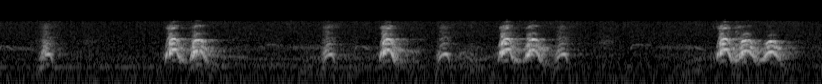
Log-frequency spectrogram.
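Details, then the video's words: Barking dogs on a lanai: sharp, harmonic barks in short clusters of one to three, spaced about every two seconds, with a steady low hum underneath. "barking dogs video"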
